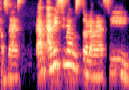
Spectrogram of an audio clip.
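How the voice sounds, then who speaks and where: A woman with a Mexican accent speaks with very wide pitch swings. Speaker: film critic panelist. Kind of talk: casual chat.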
